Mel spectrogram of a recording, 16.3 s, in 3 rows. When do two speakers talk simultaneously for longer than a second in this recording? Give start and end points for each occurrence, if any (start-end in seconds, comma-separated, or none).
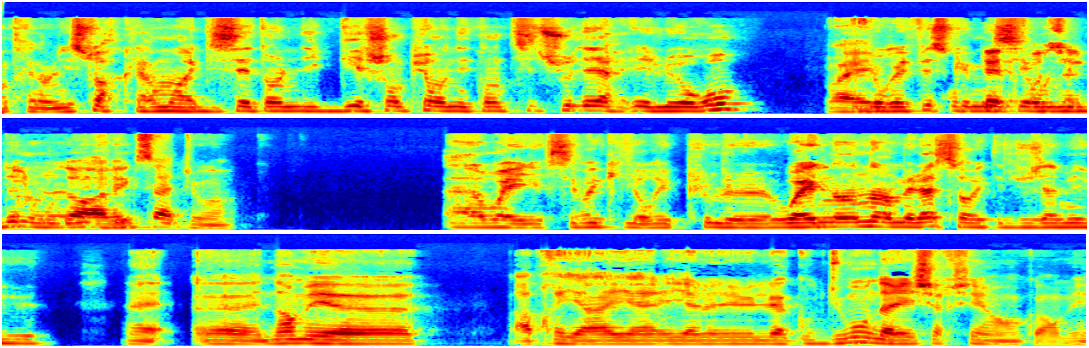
4.2-6.2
